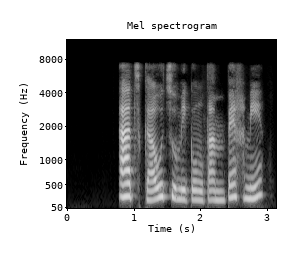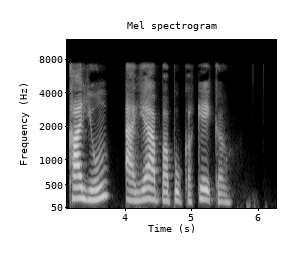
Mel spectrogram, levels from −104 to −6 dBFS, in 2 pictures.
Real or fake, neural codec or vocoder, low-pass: fake; codec, 16 kHz, 1 kbps, X-Codec, WavLM features, trained on Multilingual LibriSpeech; 7.2 kHz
